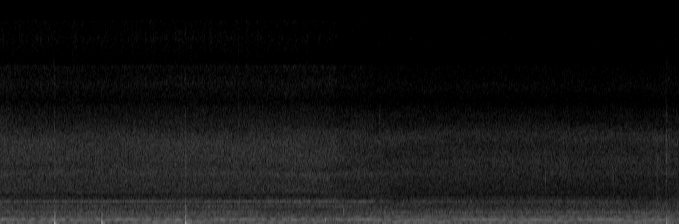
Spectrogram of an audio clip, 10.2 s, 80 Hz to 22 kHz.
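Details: Bench grinder after four-run balance correction, 2.3 g at 0 degrees, measured with accelerometer and Falcon data collector: steady even hum without throb, a few stray clicks; vibration down from .80 to .122 in/sec, running balanced.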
